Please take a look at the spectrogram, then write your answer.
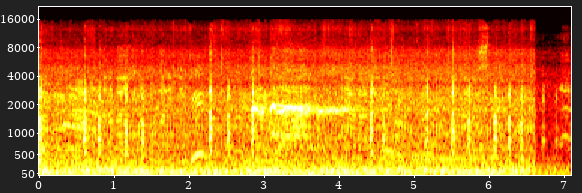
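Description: Gilmore sweater gamefowl roosters cluck and crow at the Pasig pet market, one drawn-out crow rising clearly above steady crowd murmur and market background noise, while people talk nearby.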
